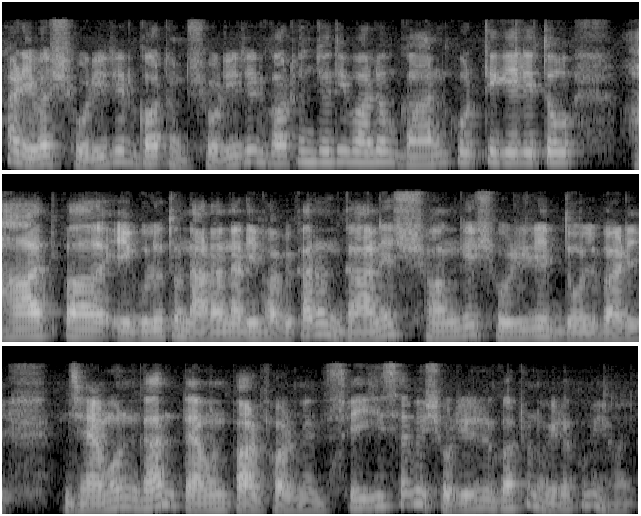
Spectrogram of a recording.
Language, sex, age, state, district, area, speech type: Bengali, male, 30-45, West Bengal, North 24 Parganas, urban, spontaneous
